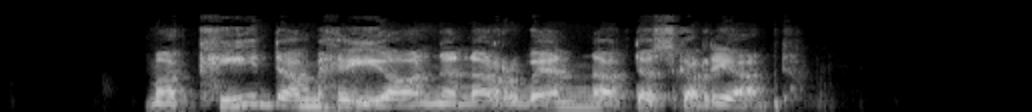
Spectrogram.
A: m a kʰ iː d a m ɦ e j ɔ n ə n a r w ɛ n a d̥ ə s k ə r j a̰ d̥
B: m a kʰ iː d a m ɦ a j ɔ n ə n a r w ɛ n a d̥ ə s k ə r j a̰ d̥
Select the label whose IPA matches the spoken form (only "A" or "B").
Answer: A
